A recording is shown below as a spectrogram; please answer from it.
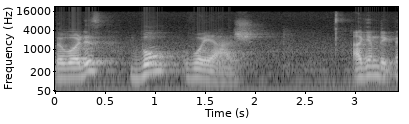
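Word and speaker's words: bon voyage: सो the word is बोन वोयाज।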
